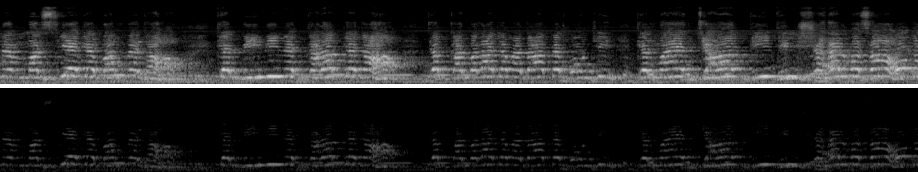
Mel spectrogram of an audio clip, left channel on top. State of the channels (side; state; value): right; quieter; 29.1 dB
